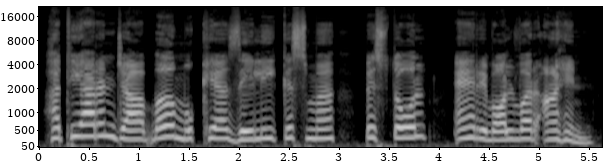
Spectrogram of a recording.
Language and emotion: Sindhi, neutral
